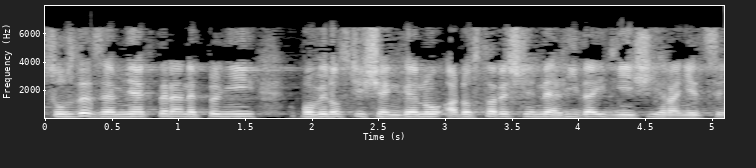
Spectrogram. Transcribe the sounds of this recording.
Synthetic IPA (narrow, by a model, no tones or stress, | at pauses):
so̞wzdɛzɛmɲɛk̚t̪ɛɾɛːnɛpl̩ɲiː | po̞vɪno̞scɪʃɛŋɡɛnuʔado̞st̪at̪ɛt͡ʃɲɛnɛɦliːdajiːvɲɛjʃiːɦɾaɲɪt͡sɪ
